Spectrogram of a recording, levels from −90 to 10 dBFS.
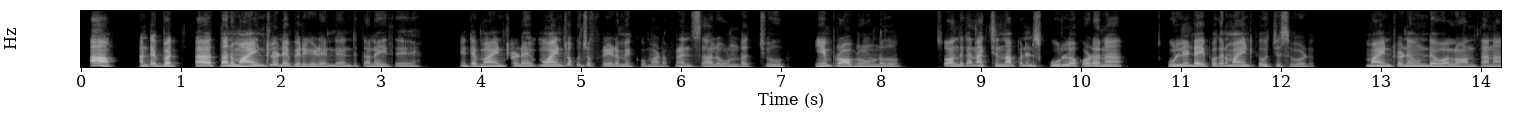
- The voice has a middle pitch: Yes, medium, 145 Hz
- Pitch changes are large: Yes, wide, 5.8 semitones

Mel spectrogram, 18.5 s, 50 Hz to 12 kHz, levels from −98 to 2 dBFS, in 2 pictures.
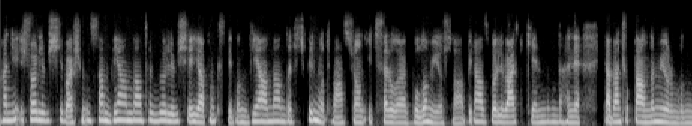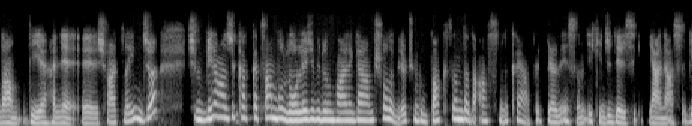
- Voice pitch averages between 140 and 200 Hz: Yes, high, 190 Hz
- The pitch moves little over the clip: No, average, 5.1 semitones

